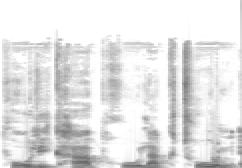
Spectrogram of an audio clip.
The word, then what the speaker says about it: Polycaprolacton: dass der Filler Polycaprolacton enthält. Ich hoffe, ich habe das jetzt richtig ausgesprochen. – Super richtig ausgesprochen.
